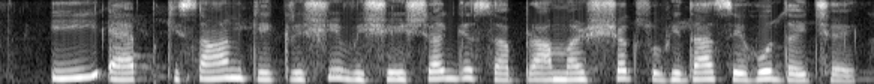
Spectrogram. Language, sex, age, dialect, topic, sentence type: Maithili, female, 25-30, Eastern / Thethi, agriculture, statement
